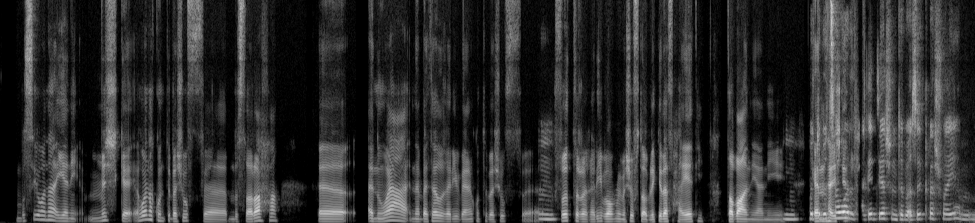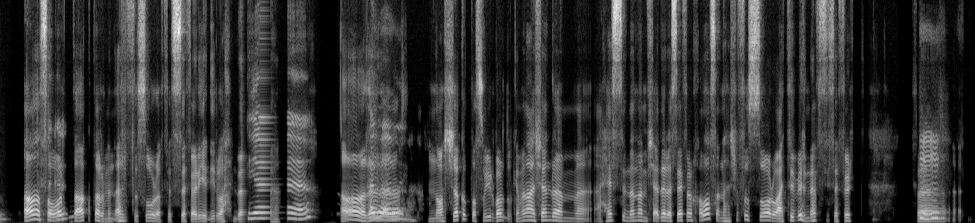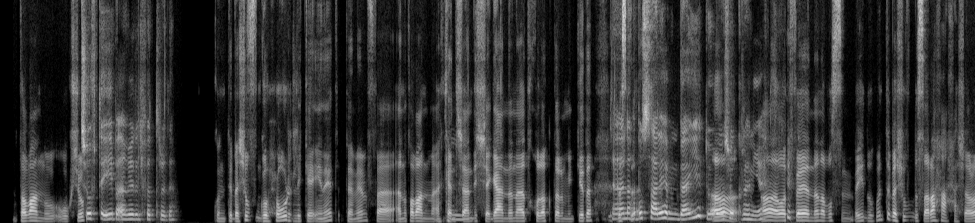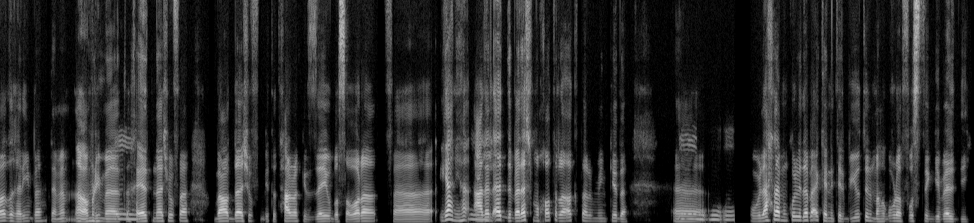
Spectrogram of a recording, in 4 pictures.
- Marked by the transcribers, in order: tapping; chuckle; chuckle; giggle; chuckle
- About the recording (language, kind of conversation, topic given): Arabic, podcast, ليه بتحس إن السفر مهم عشان ترتاح نفسيًا؟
